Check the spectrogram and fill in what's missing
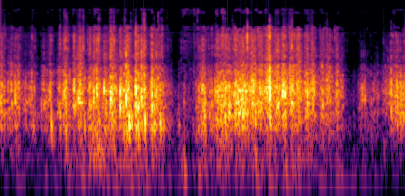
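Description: Long painted nails tap and scratch a colorful, hollow cardboard cereal box that appears closed, held upright over a table. The result is a quiet, dense run of dry, papery taps and scrapes, mostly in the midrange with little low end, briefly thinning out just before the two-second mark and again near three and a half seconds.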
